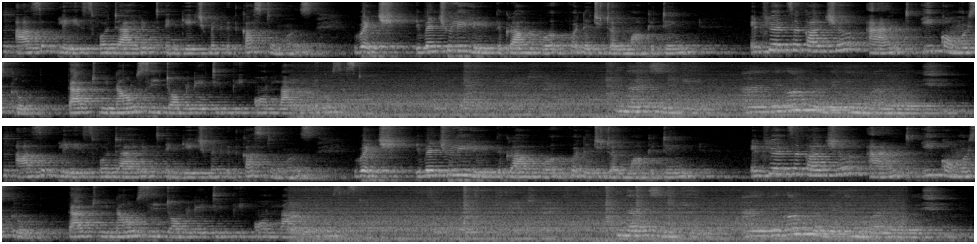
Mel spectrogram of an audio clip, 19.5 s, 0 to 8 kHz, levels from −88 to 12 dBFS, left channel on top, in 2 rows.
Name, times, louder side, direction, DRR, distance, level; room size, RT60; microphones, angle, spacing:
voice 1, 0.0-3.1 3.5-6.9 7.5-10.0 10.4-13.5, left 1 dB, 40° left, 3 dB, 1.1 m, -31 dB
sound 1, 12.6-18.8, right 2 dB, 50° right, 0.9 m, -35 dB
voice 2, 15.8-16.8 17.1-19.4, equal, 20° right, -2 dB, 2.3 m, -28 dB
7.8 x 6.4 x 4.6 m, 1.2 s
head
